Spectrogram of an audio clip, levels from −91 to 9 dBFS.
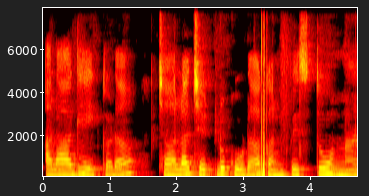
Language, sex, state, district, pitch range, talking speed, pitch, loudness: Telugu, female, Andhra Pradesh, Sri Satya Sai, 220-245 Hz, 90 wpm, 225 Hz, -23 LUFS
